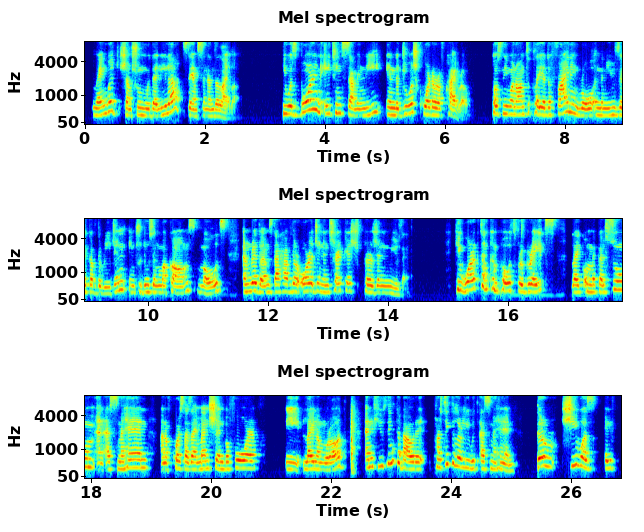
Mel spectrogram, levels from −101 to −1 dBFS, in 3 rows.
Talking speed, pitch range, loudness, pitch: 175 wpm, 225-275 Hz, -24 LUFS, 240 Hz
